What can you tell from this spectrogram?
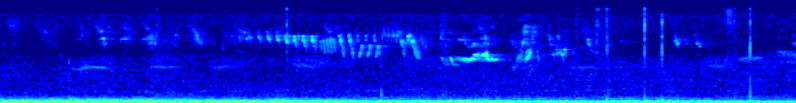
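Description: Near silence: faint songbirds calling, with a rapid trill about four seconds in and scattered chirps after it, over a low steady rumble.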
